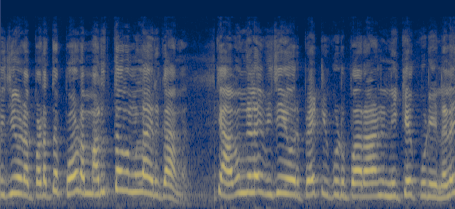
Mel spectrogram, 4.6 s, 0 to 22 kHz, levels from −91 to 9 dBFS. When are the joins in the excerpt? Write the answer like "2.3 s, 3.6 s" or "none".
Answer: 2.1 s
